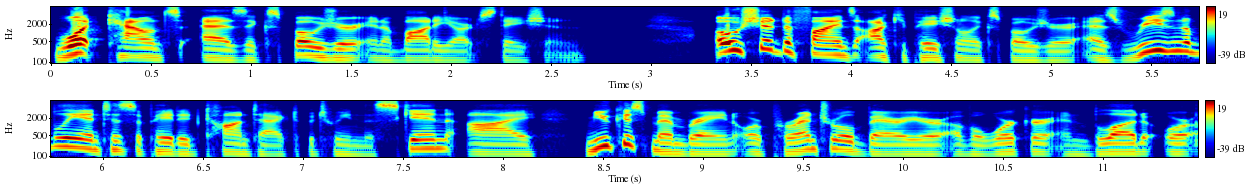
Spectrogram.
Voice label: calm mentor; exposure definition; bloodborne pathogens; compliance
